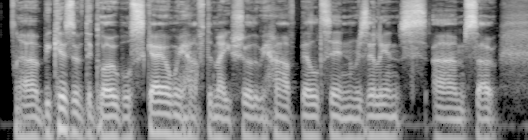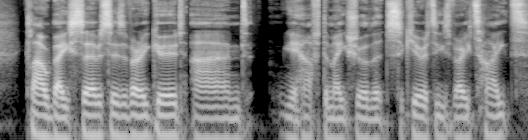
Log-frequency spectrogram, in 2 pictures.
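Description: A man with an English accent speaks at a fairly low pitch and a moderate pace. His intonation is monotone and flat, on a very clean recording with a silent background. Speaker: company founder and CEO. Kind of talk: interview conversation. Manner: hesitant, many fillers.

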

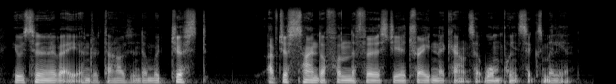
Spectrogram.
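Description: A man with an English accent speaks at a very fast pace. His very deep, low voice stays monotone, with flat intonation. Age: 40s. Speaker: dentist and practice owner. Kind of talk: interview conversation.

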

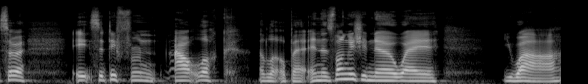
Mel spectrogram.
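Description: A woman with a Yorkshire accent, ordinary pitch variation and a moderate pace. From Yorkshire, England (Bramham, near Tadcaster). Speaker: triathlete. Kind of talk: casual interview chat. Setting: studio.

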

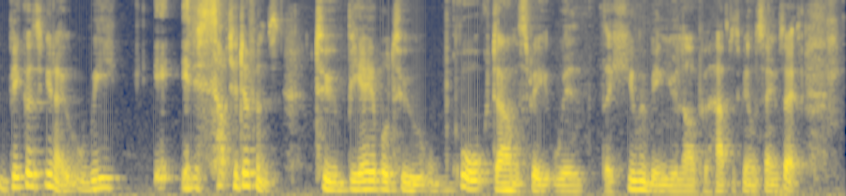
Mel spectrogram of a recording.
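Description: Noticeable background noise runs under a man with an English accent. He keeps a moderate pace and lively intonation. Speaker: barrister. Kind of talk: interview.

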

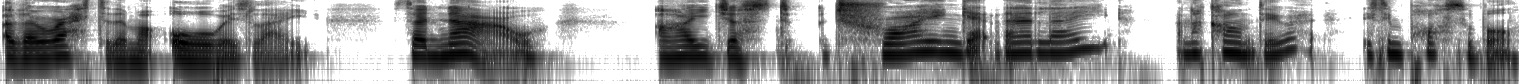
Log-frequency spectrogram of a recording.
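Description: A woman speaks at a fairly slow pace in a normal speaking voice, on a very clean recording with a silent background. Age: 40s. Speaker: market research agency founder. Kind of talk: casual chat.

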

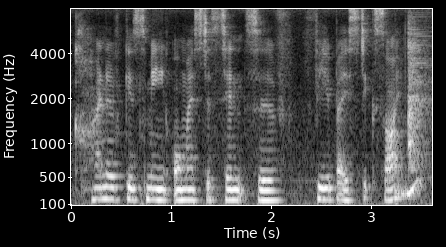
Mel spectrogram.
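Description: Noticeable background noise and audible room echo surround a woman whose very deep, low voice holds a monotone, flat intonation. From Tasmania, Australia. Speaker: podcast co-host. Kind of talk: casual chat; on-location recording. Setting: office.

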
